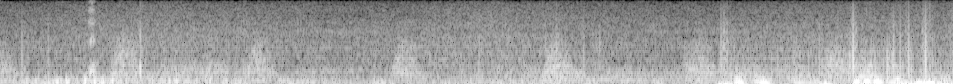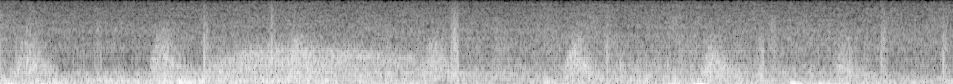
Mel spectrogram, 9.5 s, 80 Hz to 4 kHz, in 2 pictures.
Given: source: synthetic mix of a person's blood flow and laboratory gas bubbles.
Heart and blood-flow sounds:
Doppler ultrasound of blood flow; subclavian vein
0.44-0.49 s: bubbles
0.69-0.73 s: bubbles
From the record:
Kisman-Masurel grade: 111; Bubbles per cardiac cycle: 1 to 2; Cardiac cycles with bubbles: 1 to 10%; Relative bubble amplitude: barely perceptible (0.100 to 0.250); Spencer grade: 1 (occasional bubble signal discernible with the cardiac motion signal, with majority of cardiac periods free of bubbles); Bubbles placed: anywhere in the cardiac cycle

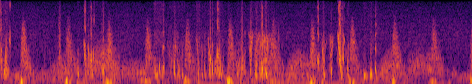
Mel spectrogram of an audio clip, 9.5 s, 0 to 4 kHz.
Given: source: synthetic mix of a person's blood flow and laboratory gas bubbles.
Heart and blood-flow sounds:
Doppler ultrasound of blood flow; subclavian vein
0.00-0.21 s: bubbles
1.53-1.59 s: bubbles
1.65-2.16 s: bubbles
3.06-3.29 s: bubbles
3.34-3.69 s: bubbles
3.90-4.48 s: bubbles
4.71-4.92 s: bubbles
4.95-5.46 s: bubbles
6.32-6.66 s: bubbles
6.72-6.98 s: bubbles
7.24-7.54 s: bubbles
From the record:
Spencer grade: 3 (all of the cardiac periods contain showers or single bubble signals, but not dominating or overriding the cardiac motion signals); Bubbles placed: anywhere in the cardiac cycle

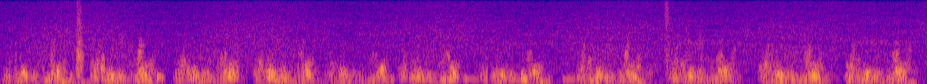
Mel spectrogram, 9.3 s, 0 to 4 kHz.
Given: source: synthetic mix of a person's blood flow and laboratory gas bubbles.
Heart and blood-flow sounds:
Doppler ultrasound of blood flow; precordium
0.76-0.85 s: bubbles
From the record:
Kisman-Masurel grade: 113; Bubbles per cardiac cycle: 1 to 2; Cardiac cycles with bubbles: 1 to 10%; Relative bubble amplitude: loud (0.450 to 0.775); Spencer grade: 1 (occasional bubble signal discernible with the cardiac motion signal, with majority of cardiac periods free of bubbles); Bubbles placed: only in the low amplitude regions of the cardiac cycle

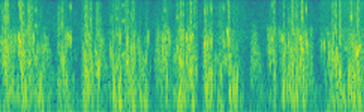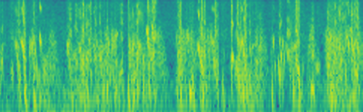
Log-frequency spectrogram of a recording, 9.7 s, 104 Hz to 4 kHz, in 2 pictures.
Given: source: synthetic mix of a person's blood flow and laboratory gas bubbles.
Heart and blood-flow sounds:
Doppler ultrasound of blood flow; subclavian vein
0.00-0.60 s: bubbles
0.74-1.36 s: bubbles
1.43-2.65 s: bubbles
2.69-3.27 s: bubbles
3.55-4.19 s: bubbles
4.27-4.93 s: bubbles
4.98-5.55 s: bubbles
5.73-6.98 s: bubbles
7.18-7.89 s: bubbles
7.92-8.39 s: bubbles
8.46-9.14 s: bubbles
9.18-9.71 s: bubbles
From the record:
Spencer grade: 4 (maximum detectable bubble signal sounding continuously throughout systole and diastole of every cardiac period, and overriding the amplitude of the normal cardiac signals); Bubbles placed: anywhere in the cardiac cycle

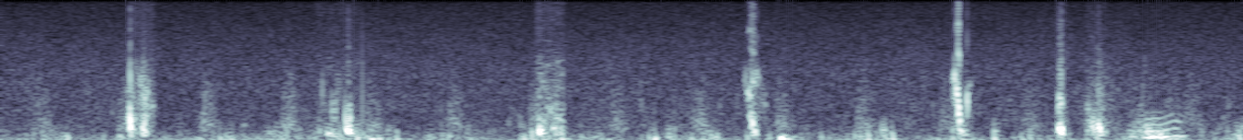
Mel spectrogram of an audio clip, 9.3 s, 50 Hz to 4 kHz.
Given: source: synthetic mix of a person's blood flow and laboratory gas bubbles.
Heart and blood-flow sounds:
Doppler ultrasound of blood flow; subclavian vein
0.94-1.17 s: bubbles
2.36-2.69 s: bubbles
4.01-4.23 s: bubbles
5.58-5.75 s: bubbles
7.13-7.28 s: bubbles
7.91-8.01 s: bubbles
8.14-8.31 s: bubbles
From the record:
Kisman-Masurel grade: 122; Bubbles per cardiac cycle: 1 to 2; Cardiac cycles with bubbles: 10 to 50%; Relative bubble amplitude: moderate (0.250 to 0.450); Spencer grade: 2 (many but less than half of the cardiac periods contain bubble signals, singularly or in groups); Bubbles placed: anywhere in the cardiac cycle

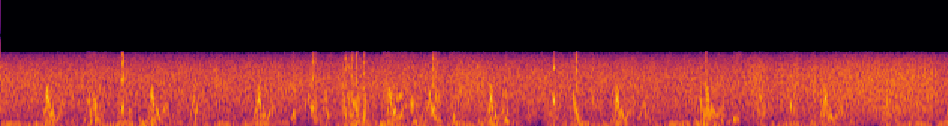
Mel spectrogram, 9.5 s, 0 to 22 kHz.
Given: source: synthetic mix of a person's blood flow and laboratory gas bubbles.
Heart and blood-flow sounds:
Doppler ultrasound of blood flow; precordium
0.85-1.07 s: bubbles
1.14-1.33 s: bubbles
2.90-2.97 s: bubbles
3.02-3.22 s: bubbles
3.39-3.75 s: bubbles
3.81-4.60 s: bubbles
5.02-5.12 s: bubbles
5.26-5.34 s: bubbles
5.51-5.64 s: bubbles
5.70-5.85 s: bubbles
5.90-5.99 s: bubbles
6.96-7.13 s: bubbles
7.19-7.25 s: bubbles
7.29-7.42 s: bubbles
7.85-7.97 s: bubbles
From the record:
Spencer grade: 3 (all of the cardiac periods contain showers or single bubble signals, but not dominating or overriding the cardiac motion signals); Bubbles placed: only in the low amplitude regions of the cardiac cycle

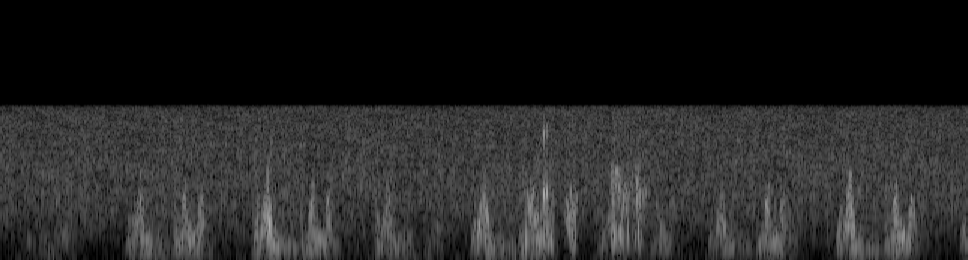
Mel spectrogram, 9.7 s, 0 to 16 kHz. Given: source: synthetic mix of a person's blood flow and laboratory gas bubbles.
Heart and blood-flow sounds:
Doppler ultrasound of blood flow; precordium
5.20-5.55 s: bubbles
5.63-5.79 s: bubbles
6.07-6.46 s: bubbles
From the record:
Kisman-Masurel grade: 212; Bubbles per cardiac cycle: several, 3 to 8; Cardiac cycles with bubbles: 1 to 10%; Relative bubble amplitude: moderate (0.250 to 0.450); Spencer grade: 1 (occasional bubble signal discernible with the cardiac motion signal, with majority of cardiac periods free of bubbles); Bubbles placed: anywhere in the cardiac cycle

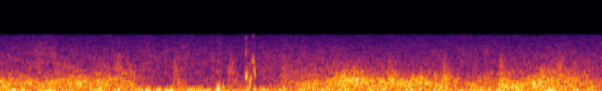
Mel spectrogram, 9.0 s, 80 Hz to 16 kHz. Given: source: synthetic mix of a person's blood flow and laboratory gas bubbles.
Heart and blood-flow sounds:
Doppler ultrasound of blood flow; subclavian vein
3.22-3.38 s: bubbles
3.67-3.85 s: bubbles
From the record:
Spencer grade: 1 (occasional bubble signal discernible with the cardiac motion signal, with majority of cardiac periods free of bubbles); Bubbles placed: anywhere in the cardiac cycle

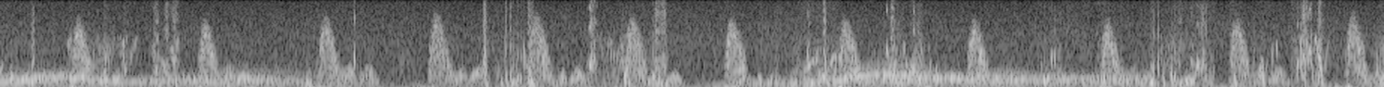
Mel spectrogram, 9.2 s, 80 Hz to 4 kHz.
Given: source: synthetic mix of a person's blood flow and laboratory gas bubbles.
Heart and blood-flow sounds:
Doppler ultrasound of blood flow; subclavian vein
0.00-0.28 s: bubbles
0.44-0.94 s: bubbles
1.00-1.21 s: bubbles
2.02-2.15 s: bubbles
2.32-2.40 s: bubbles
3.19-3.62 s: bubbles
3.90-4.51 s: bubbles
4.83-4.91 s: bubbles
5.29-5.61 s: bubbles
5.86-6.29 s: bubbles
6.91-7.10 s: bubbles
7.21-7.52 s: bubbles
7.67-8.12 s: bubbles
8.19-8.31 s: bubbles
8.38-8.55 s: bubbles
8.60-8.87 s: bubbles
9.15-9.24 s: bubbles
From the record:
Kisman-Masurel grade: 242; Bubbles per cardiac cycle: several, 3 to 8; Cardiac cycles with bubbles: 100%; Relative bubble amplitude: moderate (0.250 to 0.450); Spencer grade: 3 (all of the cardiac periods contain showers or single bubble signals, but not dominating or overriding the cardiac motion signals); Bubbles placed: anywhere in the cardiac cycle

